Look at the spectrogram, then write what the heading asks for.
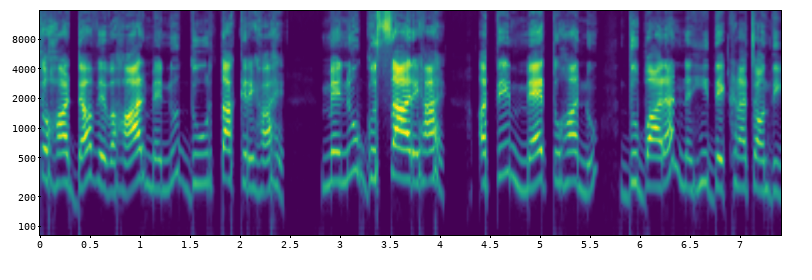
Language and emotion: Punjabi, angry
